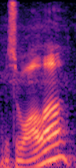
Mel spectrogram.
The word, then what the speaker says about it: Zwolle: pronunciation. Zwolle?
